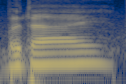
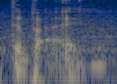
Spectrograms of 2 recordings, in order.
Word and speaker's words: Dubai: All I know is Dubai. Wait, Budai? Dubai.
